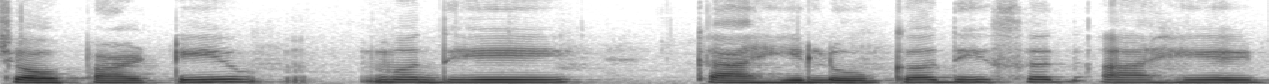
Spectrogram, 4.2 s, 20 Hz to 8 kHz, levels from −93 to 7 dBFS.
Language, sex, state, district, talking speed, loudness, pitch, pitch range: Marathi, female, Maharashtra, Gondia, 85 wpm, -18 LUFS, 225 Hz, 205-230 Hz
